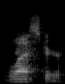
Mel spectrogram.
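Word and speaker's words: Leicester: s t r t e r all right pronounce that word please lter WR leer leester Lester Lester Lester sure Lester makes sense Lester Lester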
